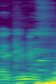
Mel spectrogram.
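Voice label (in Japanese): "yagimisu", 南山形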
